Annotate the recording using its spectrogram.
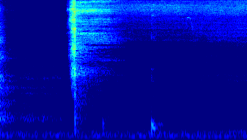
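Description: A sharp click as a valve on a newly installed compressed-air line is turned open, followed by a faint fading hiss of air and a second, softer click.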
